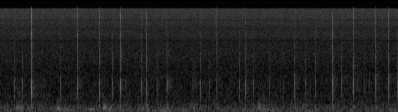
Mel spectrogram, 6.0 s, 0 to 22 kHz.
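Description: Long nails tap a rapid, irregular run of quick, dry clicks on a small white textured leather zip makeup bag lying flat, with one hand near its bottom edge. Each tap is short, with a hollow, soft tone around 800 Hz, a bright edge on top, and a low rumble underneath.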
